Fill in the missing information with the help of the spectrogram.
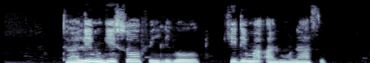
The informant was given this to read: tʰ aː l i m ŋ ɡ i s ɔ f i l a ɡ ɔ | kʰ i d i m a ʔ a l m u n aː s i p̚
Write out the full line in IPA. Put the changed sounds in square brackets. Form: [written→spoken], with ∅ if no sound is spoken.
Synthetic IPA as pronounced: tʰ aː l i m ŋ ɡ i s ɔ f i l [a→i] ɡ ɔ | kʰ i d i m a ʔ a l m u n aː s i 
